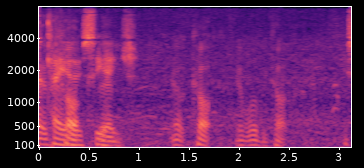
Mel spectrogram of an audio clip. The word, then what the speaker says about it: Koch: I don't know how Donovan Koch pronounces his name either. He might Is it pronounce CH Koch. at the end? Yeah, it's Koch. Cock.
